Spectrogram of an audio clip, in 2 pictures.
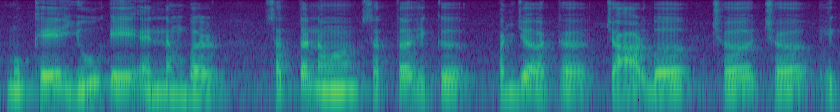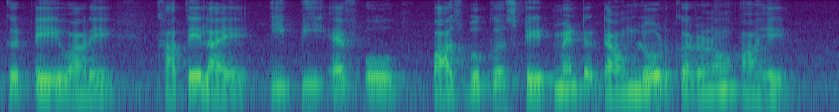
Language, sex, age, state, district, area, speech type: Sindhi, male, 45-60, Maharashtra, Mumbai Suburban, urban, read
